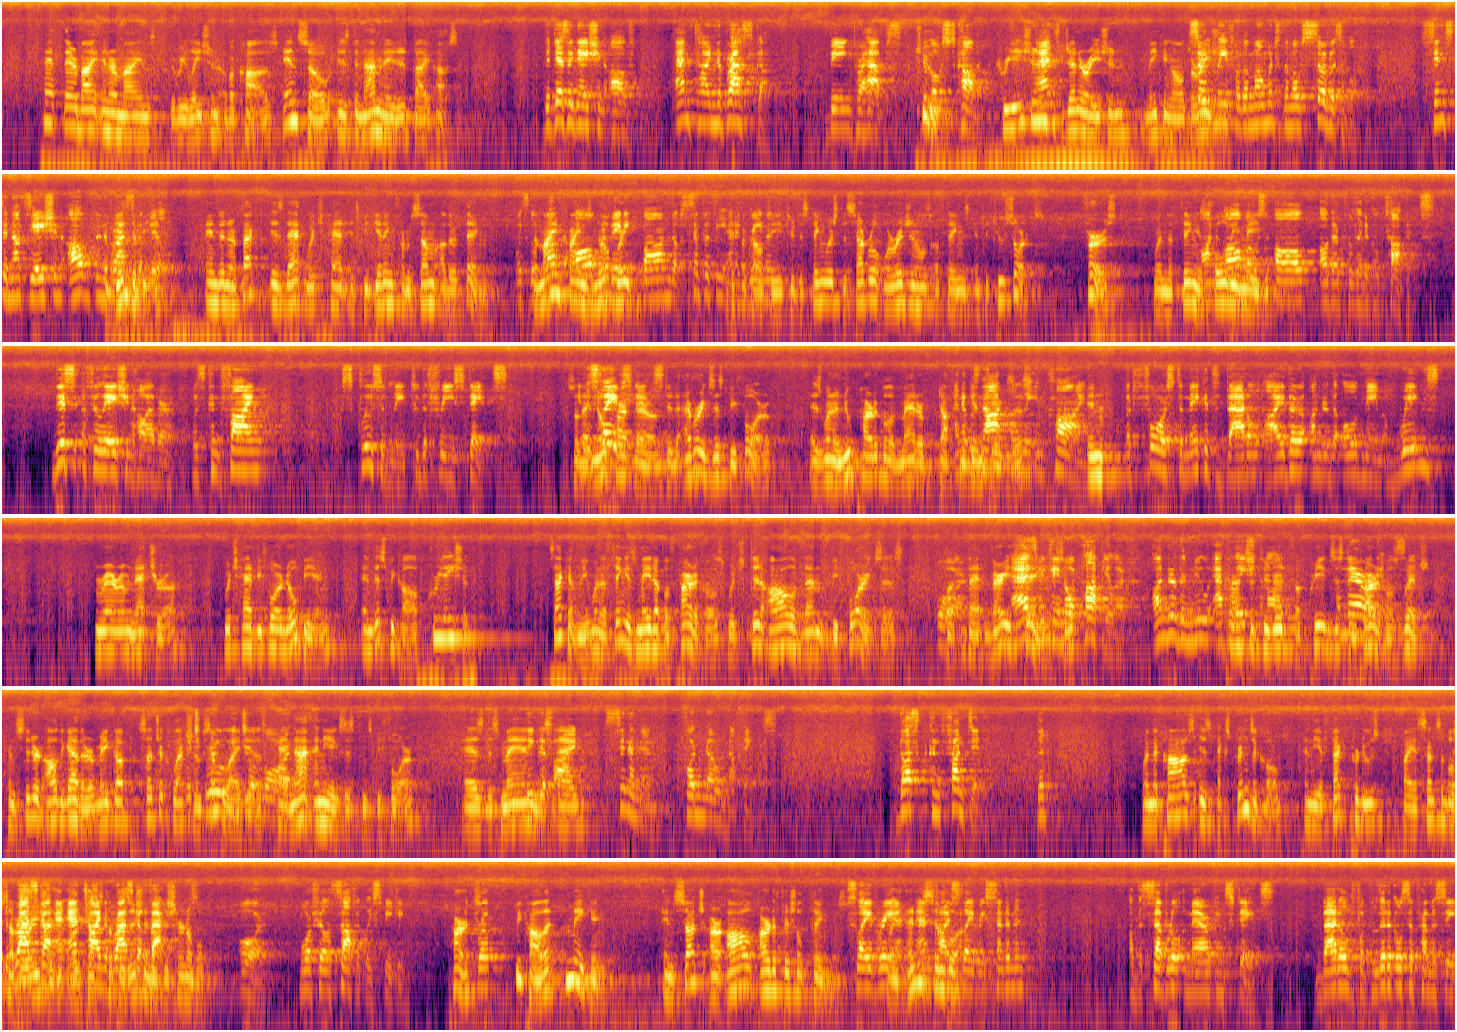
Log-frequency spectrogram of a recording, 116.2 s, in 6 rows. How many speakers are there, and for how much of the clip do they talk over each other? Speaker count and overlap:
2, about 19%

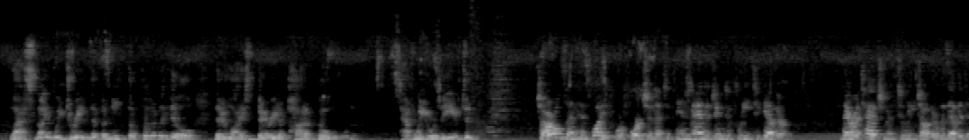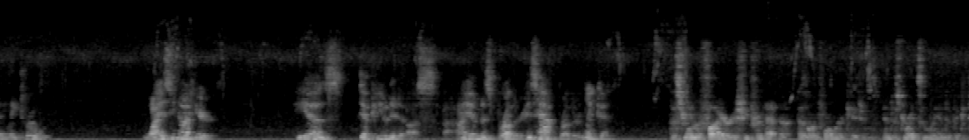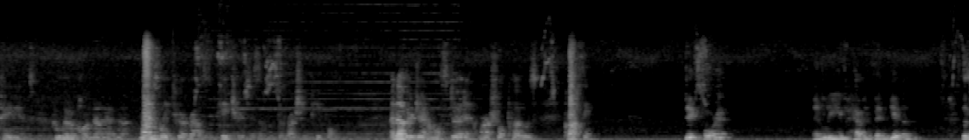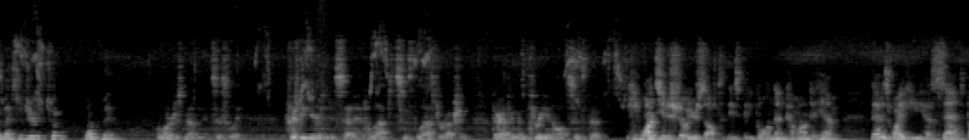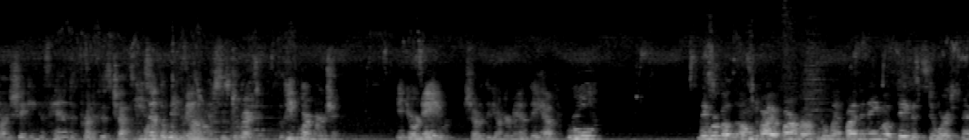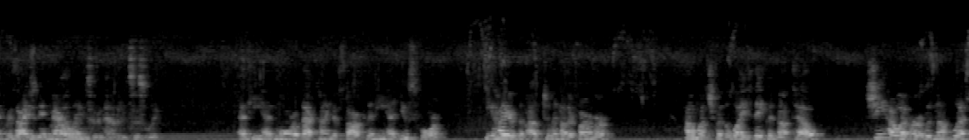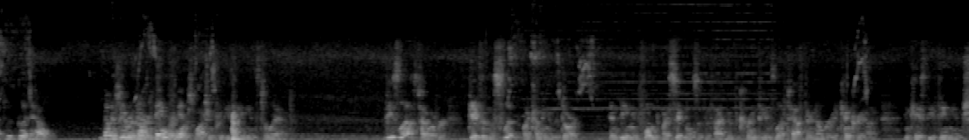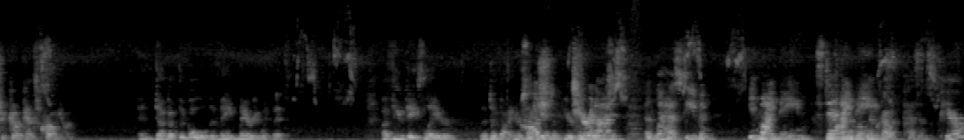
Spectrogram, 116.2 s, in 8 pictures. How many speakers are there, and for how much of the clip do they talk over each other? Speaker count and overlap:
5, about 6%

